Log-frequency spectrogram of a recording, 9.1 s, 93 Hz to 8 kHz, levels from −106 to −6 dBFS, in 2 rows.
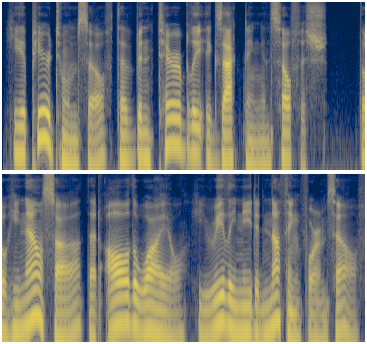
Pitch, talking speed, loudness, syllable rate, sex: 125 Hz, 165 wpm, -25 LUFS, 4.5 syllables/s, male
